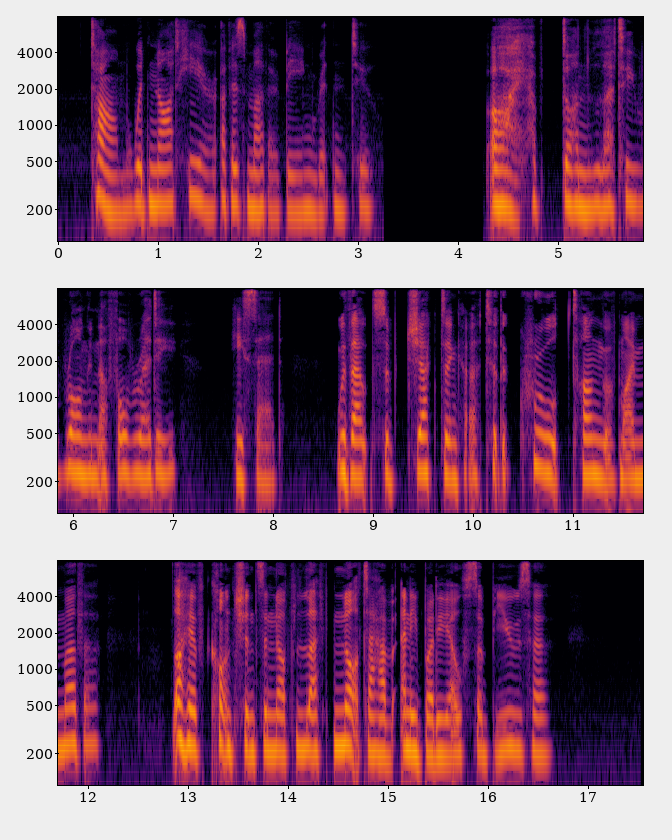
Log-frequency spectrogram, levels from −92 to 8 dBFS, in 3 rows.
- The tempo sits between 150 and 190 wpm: No, average, 140 wpm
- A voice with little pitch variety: Yes, narrow, 2.3 semitones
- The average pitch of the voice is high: Yes, high, 215 Hz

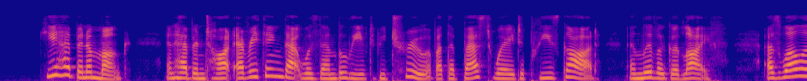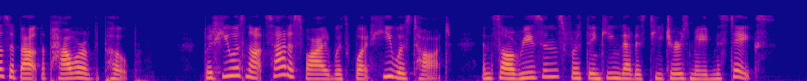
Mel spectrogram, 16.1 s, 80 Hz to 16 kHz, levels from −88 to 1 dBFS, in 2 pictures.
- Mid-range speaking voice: No, high, 220 Hz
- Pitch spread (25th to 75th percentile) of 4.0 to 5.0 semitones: No, average, 3.4 semitones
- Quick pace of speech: Yes, fast, 215 wpm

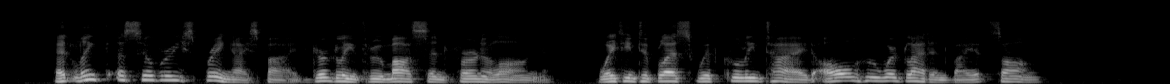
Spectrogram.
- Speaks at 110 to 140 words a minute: Yes, slow, 135 wpm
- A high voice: No, low, 135 Hz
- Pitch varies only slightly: No, average, 5.0 semitones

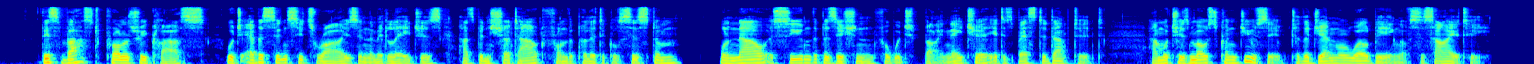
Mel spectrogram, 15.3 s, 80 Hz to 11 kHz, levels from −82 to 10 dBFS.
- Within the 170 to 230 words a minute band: Yes, average, 180 wpm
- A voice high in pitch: No, low, 105 Hz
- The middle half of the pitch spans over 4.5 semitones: Yes, average, 4.9 semitones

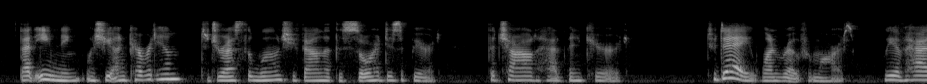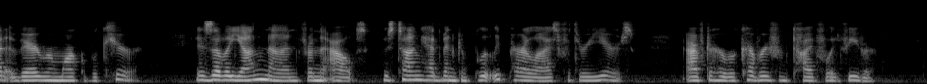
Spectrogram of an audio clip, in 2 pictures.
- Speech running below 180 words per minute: No, average, 190 wpm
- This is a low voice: No, medium, 185 Hz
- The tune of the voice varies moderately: No, narrow, 2.1 semitones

